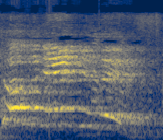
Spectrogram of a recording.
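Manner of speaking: slow, high, loud plea for help; panicked shout. Acted. Father begging bystander for an ambulance, shouted slowly. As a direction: stretch out a hammed-up desperate yell.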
